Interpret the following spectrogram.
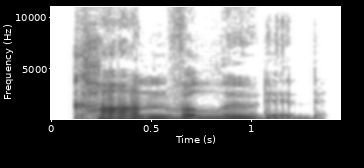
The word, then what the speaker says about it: convoluted: Convoluted also has four syllables and the stress is on the first syllable. Convoluted. That second syllable again has that schwa sound, that reduced vowel sound.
